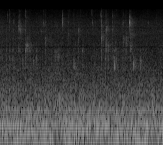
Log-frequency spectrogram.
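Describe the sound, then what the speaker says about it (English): Water running and splashing steadily as it is drained off washed rice in a cooking pot, a close, continuous wet pour with small drips throughout and no talking. "drain off the water"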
